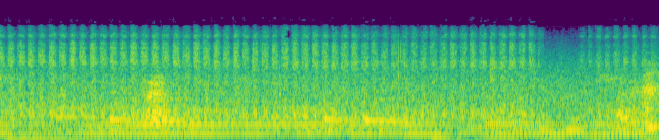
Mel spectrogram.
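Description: Graphite pencil shading on sketchbook paper: a steady run of quick rubbing, scratching strokes, with one louder scratch about a second and a half in.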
